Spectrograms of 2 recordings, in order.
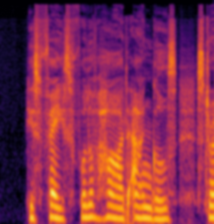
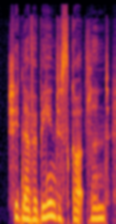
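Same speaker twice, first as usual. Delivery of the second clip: ordinary delivery, nothing marked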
